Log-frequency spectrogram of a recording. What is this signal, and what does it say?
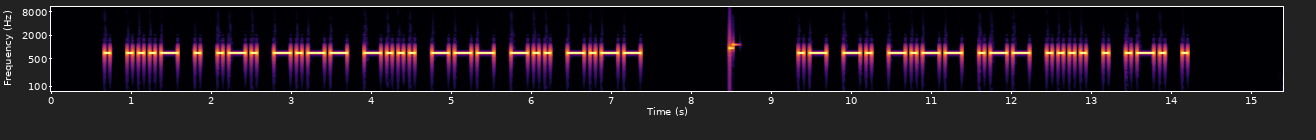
Morse code, heard as a keyed tone, about 17 wpm, 700 Hz. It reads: EVERYBODY ANYWHERE
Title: Sentences from Top 1400 Words - New Word Drill - 17wpm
